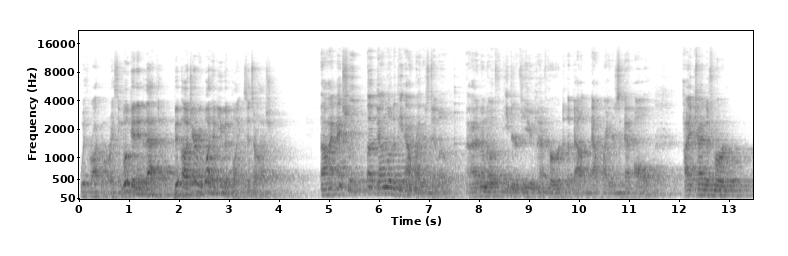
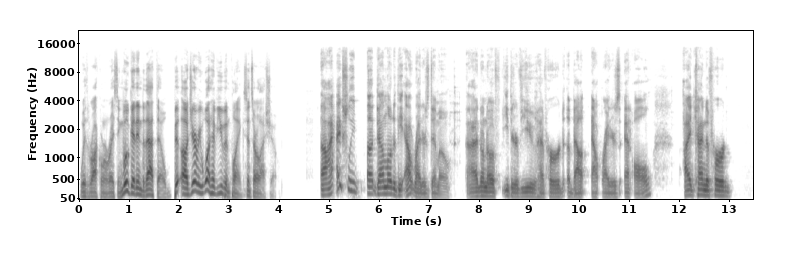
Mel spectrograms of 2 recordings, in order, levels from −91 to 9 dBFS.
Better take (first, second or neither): second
